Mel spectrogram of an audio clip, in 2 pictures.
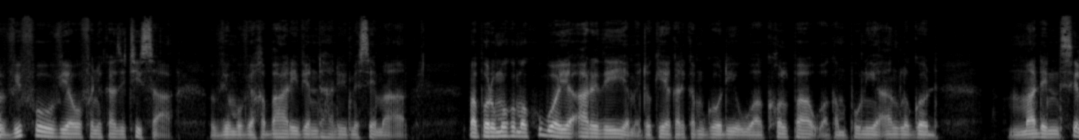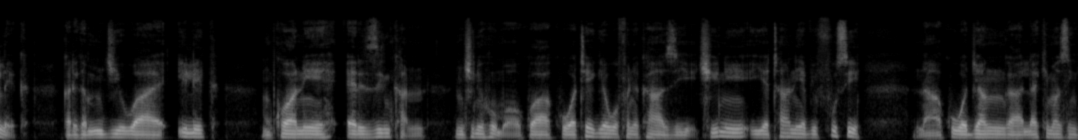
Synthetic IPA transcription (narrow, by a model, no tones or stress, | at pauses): vifɔvjawafaɲakazitʰisa̰ | vjɔmbɔvjahaɓaɾivjandanivimɛsɛma̰ | mapɔɾɔmɔkɔmakʰuɓwajaʔaɾðijamɛtɔkɛakatikam̩ɠɔɗiwakʰɔlpawa̰kampunijaʔaŋɡlɔɡɔd | maɗɛnsilḭkː | atikam̩ʄiwailik | m̩kɔaniɛɾziŋkʰa̰n | n̩t͡ʃiniɦumɔ̰kwakʰuwatʰɛɠawafaɲakazḭt͡ʃinijatʰanijavifusi | na̰kuwaʄaŋɡalakimaziŋɡi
